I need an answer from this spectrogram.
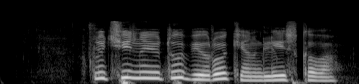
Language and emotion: Russian, sad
